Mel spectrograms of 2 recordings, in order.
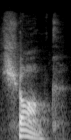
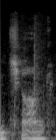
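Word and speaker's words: chaunk: another preparation, and especially, it's pronounced chonk in America because we'd spell it different ways. We say chaunts sometimes, so we didn't know how to say it then either, but it's actually chonk.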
